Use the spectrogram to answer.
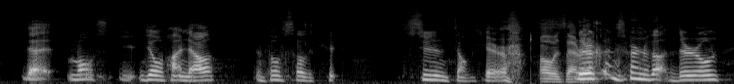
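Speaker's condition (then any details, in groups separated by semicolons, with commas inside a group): Cerebral palsy, mild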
